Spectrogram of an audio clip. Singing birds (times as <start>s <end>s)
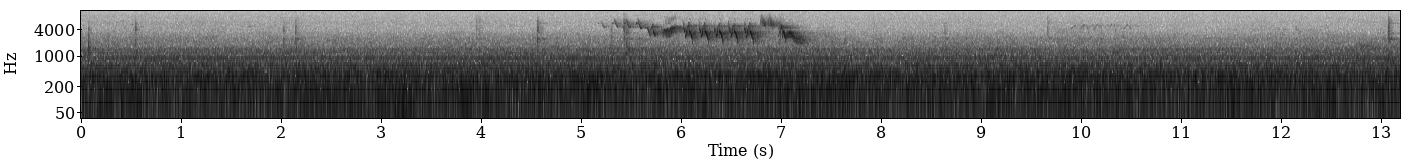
5.3s 7.3s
